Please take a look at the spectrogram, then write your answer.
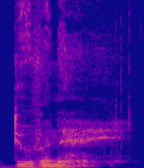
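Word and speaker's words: DuVernay: who's doing it Mark Eva duvin that's how you pronounce her name yeah God I gave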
